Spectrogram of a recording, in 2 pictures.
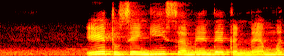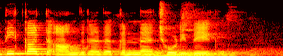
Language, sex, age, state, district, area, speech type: Dogri, female, 30-45, Jammu and Kashmir, Udhampur, rural, read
